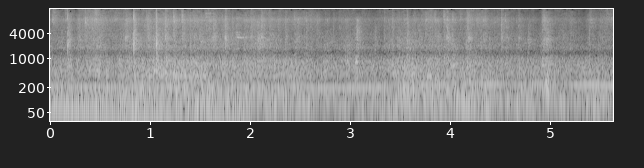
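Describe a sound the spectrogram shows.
A bus engine hums steadily as it drives.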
